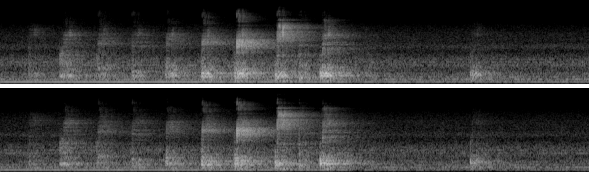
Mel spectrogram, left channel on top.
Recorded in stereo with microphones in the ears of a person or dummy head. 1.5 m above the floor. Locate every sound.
0.3 s running footsteps: 10° left (ahead or behind), 7 m; by 4.8 s 25° right (ahead or behind), 8.5 m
